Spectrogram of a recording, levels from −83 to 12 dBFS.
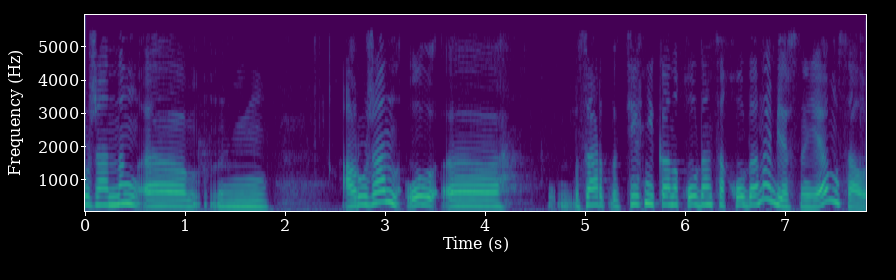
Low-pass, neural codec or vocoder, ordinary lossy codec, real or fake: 5.4 kHz; none; none; real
